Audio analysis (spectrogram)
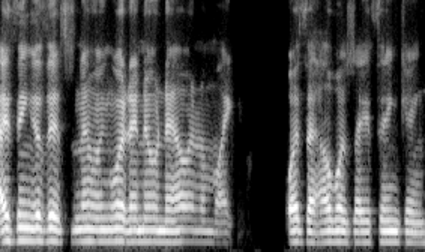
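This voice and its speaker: A man with an American accent speaks in a flat monotone. His pace is very slow. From US Northeast, Boston area. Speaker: locked-in syndrome survivor, former chef. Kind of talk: interview testimony. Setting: livestreamed video call.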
